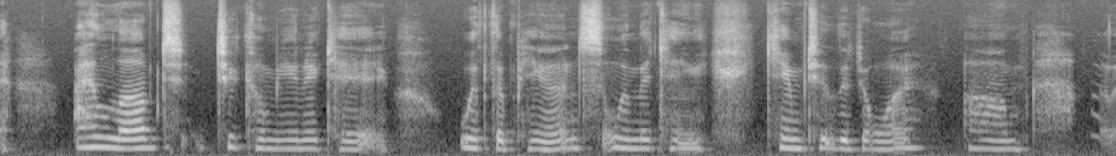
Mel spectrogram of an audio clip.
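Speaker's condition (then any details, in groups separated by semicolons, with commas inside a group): Cerebral palsy, mild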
